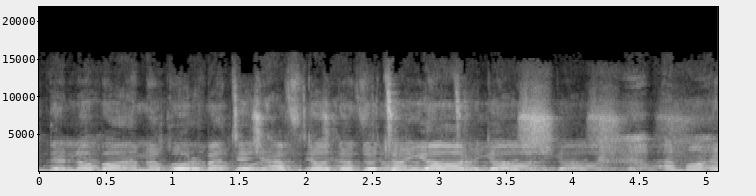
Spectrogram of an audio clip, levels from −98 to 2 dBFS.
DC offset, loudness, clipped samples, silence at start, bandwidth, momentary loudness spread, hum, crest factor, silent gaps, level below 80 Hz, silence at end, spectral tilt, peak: under 0.1%; -22 LUFS; under 0.1%; 0 s; 15 kHz; 9 LU; none; 16 dB; none; -54 dBFS; 0 s; -3.5 dB/octave; -6 dBFS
